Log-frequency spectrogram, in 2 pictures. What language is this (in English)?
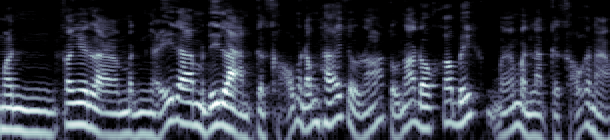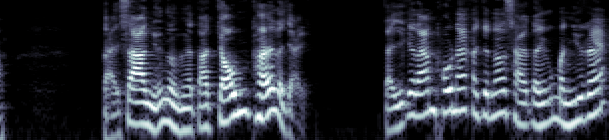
Vietnamese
